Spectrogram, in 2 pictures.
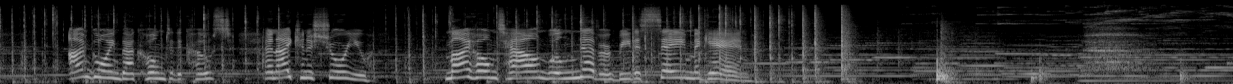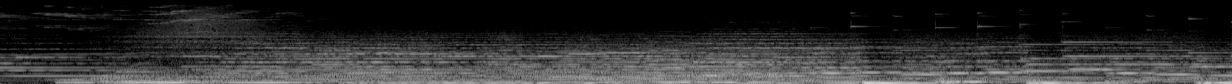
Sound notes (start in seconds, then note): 7.6 typing stops; 10.7 sighs with delight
